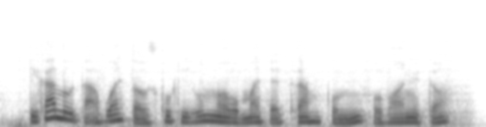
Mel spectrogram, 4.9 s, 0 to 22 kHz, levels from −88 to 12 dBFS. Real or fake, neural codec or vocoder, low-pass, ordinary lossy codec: fake; codec, 16 kHz, about 1 kbps, DyCAST, with the encoder's durations; 7.2 kHz; none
